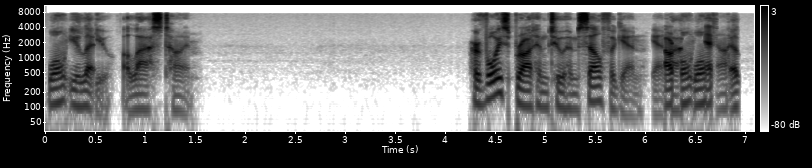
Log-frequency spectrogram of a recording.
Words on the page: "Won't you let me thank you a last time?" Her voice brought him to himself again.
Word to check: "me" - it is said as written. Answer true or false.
false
